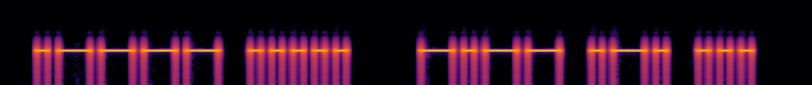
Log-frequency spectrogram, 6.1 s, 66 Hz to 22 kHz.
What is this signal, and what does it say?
Morse code, heard as a keyed tone, about 15 wpm, 700 Hz. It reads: 15 YRS
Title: Common QSO Phrases Encore 15wpm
